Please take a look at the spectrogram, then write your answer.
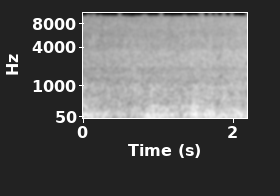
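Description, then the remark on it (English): Heavy rain pours down in a steady, dense roar with a deep rumbling low end, water running down the road, loud and continuous throughout, with no voices. “Look at all that rain going down the road.”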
